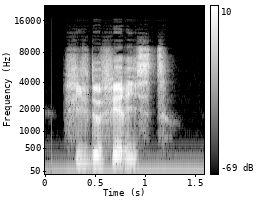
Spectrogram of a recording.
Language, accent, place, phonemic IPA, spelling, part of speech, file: French, France, Lyon, /fil.də.fe.ʁist/, fildefériste, noun, LL-Q150 (fra)-fildefériste.wav
- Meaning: alternative form of fil-de-fériste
